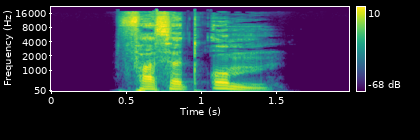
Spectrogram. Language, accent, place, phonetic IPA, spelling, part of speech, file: German, Germany, Berlin, [ˌfasət ˈʊm], fasset um, verb, De-fasset um.ogg
- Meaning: second-person plural subjunctive I of umfassen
